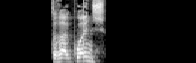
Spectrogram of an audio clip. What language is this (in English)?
Kabardian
